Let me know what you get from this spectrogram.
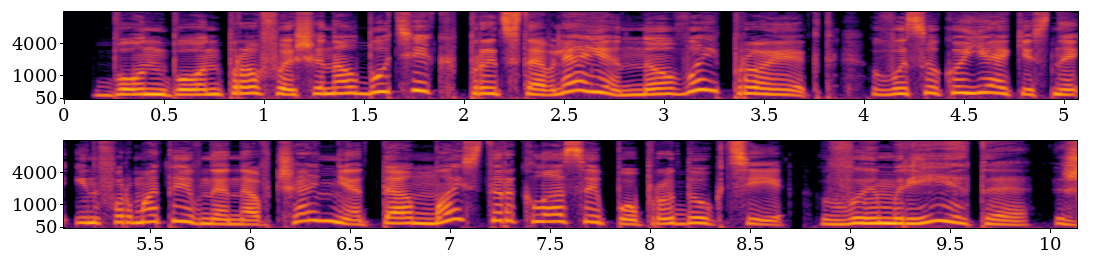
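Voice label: Ukrainian, female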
